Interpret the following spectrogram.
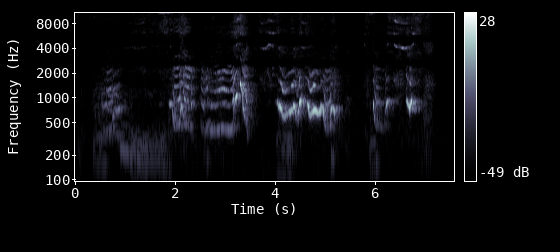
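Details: Collie puppies playing on a dog bed, recorded on an Android phone, giving wavering harmonic howls and yowls in several long bursts, pitch warbling up and down, with brief pauses between, in a quiet room.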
